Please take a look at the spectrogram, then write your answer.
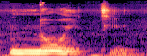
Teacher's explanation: Primeiro, ele vai estar apresentado com uma vogal e depois com uma semivogal, que no caso da palavra noite, o O e o I estão juntos dentro de uma mesma sílaba, mas o O, que é a vogal, está primeiro e depois a semivogal I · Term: ditongo decrescente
